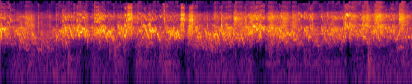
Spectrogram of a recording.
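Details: Captive budgerigars playing in their cage, a flock of varied colours: dense, continuous chattering of overlapping squawks and chirps with scratchy warbles, steady and busy throughout with no pauses.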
